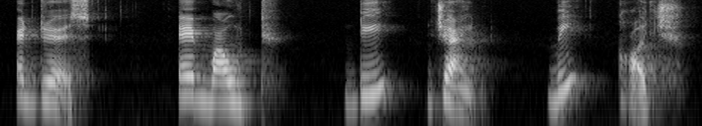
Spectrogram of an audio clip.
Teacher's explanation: stress on the second syllable एड्रेस, अबाउट, डिजाइन, बी कॉज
